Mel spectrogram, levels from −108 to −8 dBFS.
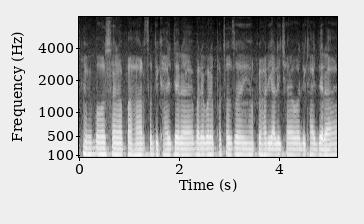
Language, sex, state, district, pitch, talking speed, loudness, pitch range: Hindi, male, Punjab, Pathankot, 115 Hz, 280 wpm, -16 LUFS, 115-120 Hz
